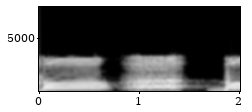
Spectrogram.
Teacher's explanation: ہونٹوں کو گول کریں گے. پیش کی ادائیگی میں ہونٹوں کو گول کریں گے تو معروف پڑھا جائے گا، ورنہ اگر ہونٹوں کو گول نہیں کیا تو یہ مجہول پڑھا جائے گا.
